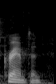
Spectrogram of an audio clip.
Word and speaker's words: Crampton: that's Barbara Crampton uh is it Crampton or Campton it's Crampton right I don't want to mispronounce I follow her on Instagram she would if she knew I existed she'd be upset it is Crampton uh but it's a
